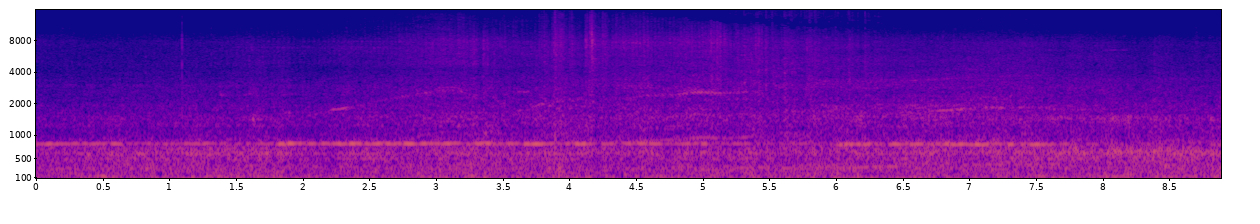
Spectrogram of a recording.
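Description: Keihan 800 series electric train running slowly round a tight curve on street track. A steady high whine rides over the rolling noise of the wheels on the rails for most of the time, fading briefly around six seconds in.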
